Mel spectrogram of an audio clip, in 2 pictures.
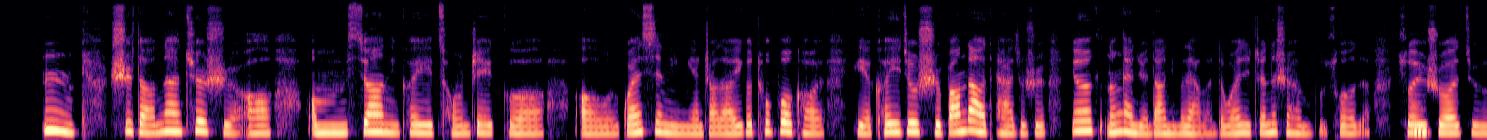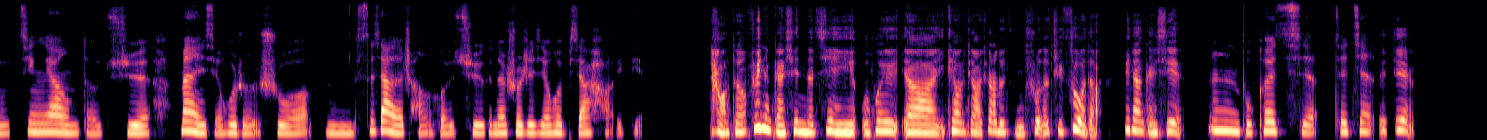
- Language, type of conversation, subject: Chinese, advice, 在工作中该如何给同事提供负面反馈？
- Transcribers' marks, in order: tapping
